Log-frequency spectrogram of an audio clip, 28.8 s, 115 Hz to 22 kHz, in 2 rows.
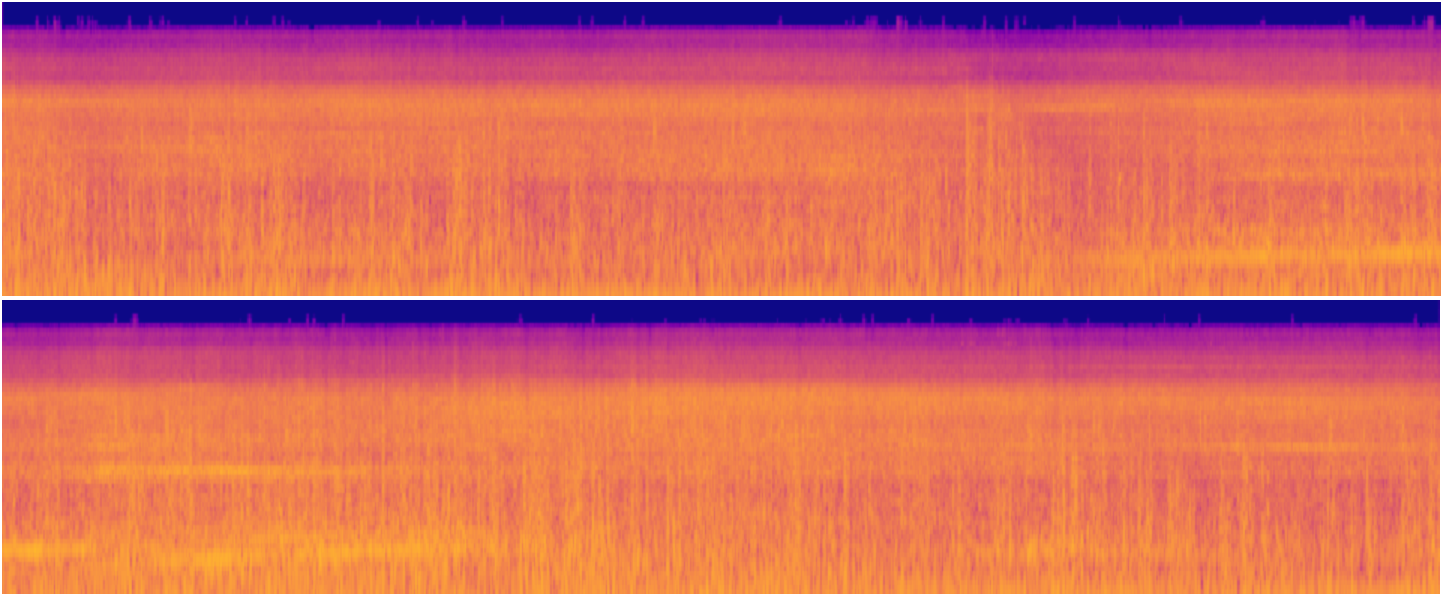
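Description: BMW R 1250 GS boxer-twin engine running under way at road speed, with wind buffeting the microphone. A tone rises for a few seconds in the middle.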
